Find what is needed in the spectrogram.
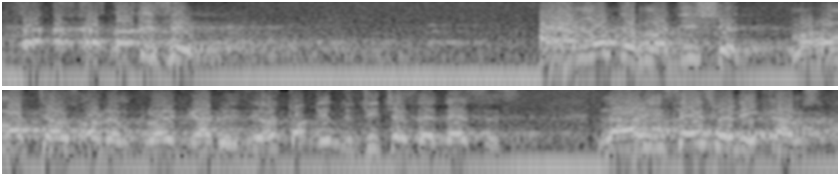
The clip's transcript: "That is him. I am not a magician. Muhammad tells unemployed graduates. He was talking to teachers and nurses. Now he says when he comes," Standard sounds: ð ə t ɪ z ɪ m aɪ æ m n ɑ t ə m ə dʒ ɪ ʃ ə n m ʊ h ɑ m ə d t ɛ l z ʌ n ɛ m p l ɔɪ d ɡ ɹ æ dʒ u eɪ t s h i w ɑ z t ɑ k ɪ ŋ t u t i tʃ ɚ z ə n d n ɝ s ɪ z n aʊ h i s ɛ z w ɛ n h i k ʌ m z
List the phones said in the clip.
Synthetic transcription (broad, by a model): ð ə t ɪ s ɪ m aɪ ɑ m n ɑ t ə m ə dʒ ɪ ʃ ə n m ʊ h ɑ m ə d t ɛ l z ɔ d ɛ m p l ɔɪ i ɡ ɹ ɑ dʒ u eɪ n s h i w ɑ s t ɑ k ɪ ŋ t u t i tʃ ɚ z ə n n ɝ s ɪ s n aʊ h i s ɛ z w ɛ n h i k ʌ m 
